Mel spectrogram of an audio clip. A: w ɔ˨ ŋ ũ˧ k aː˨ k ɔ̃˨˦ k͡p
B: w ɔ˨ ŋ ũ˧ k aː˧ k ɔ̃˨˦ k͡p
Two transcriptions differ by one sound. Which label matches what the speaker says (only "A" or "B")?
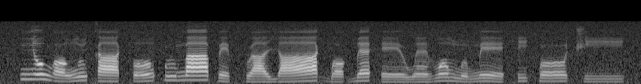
A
